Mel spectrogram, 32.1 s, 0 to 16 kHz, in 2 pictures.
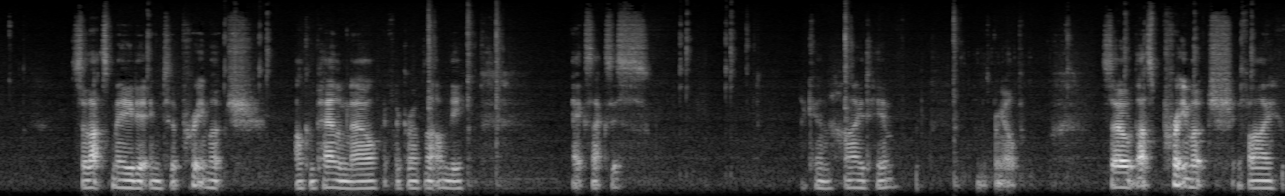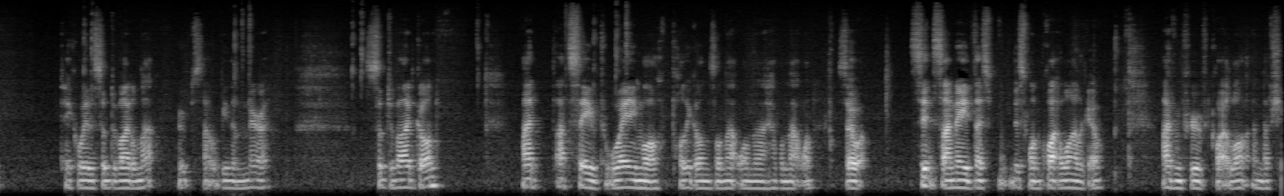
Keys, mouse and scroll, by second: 2.9 click, 4.2-4.6 scroll down 3, 5.5 g, 8.6 click, 9.2 right click, 10.7 super+h, 12.0 `, 12.9-13.5 scroll up 2, 13.5 shift+middle click, 14.4 middle click, 15.6 right click, 17.2 click, 19.2 super+z, 20.6 click, 21.7-22.1 scroll down 2, 22.2 scroll up 3, 22.7-23.4 scroll down 1, 23.5 shift+middle click.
